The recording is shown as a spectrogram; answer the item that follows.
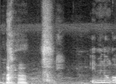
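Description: A woman speaking in a strained, upset voice, broken by a short breathy hiss about a second in, then talking again near the end.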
